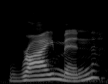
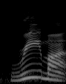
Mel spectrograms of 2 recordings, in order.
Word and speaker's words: Rhema: now in first place Ryman reman I said it wrong twice Rhema outed him with seven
